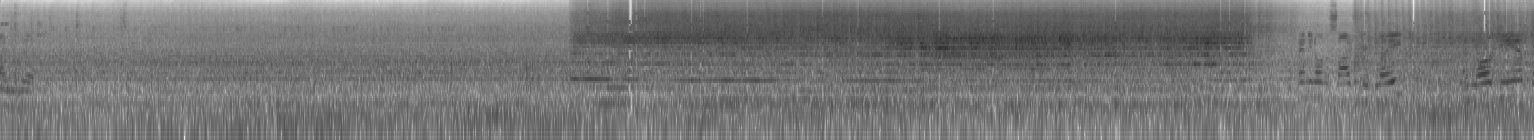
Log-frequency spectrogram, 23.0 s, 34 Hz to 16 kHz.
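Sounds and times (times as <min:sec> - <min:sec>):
sawmill engine running: 0:07.9 - 0:23.0
circular saw blade whine: 0:08.4 - 0:23.0.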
